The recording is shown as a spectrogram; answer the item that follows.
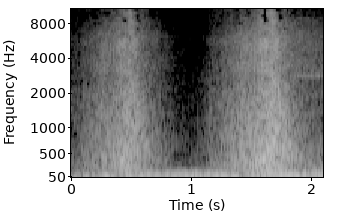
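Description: Intro sound-design effects: two swelling whooshes about a second apart, each rising and fading, over a deep steady rumble.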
